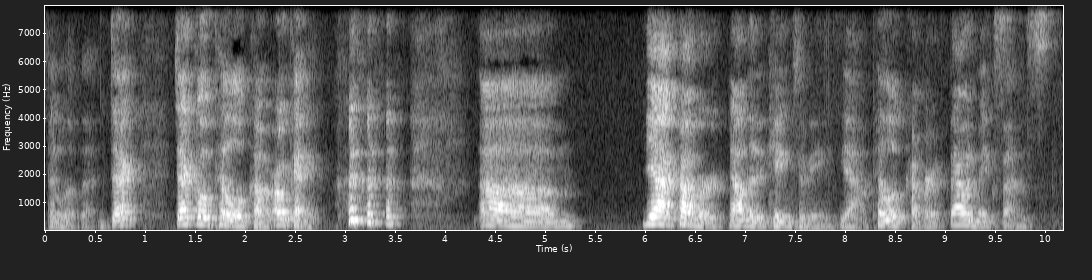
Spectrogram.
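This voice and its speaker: A woman's voice: on the low side, very animated, a little slow. A woman hosting a casual craft Q&A, answering viewers' questions and thinking aloud while she demonstrates on her computer, laughing often. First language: English. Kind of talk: casual live Q&A with on-screen demonstration. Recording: roomy echo, a bit far from the mic.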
